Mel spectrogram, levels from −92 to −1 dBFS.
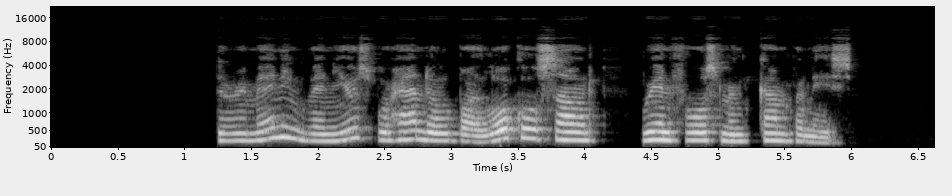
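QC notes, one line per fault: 2.42–3.86 s, automatic gain rising: right after "remaining venues" the AGC decides things are too quiet and ramps up about 5 dB, so voice and background swell together.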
